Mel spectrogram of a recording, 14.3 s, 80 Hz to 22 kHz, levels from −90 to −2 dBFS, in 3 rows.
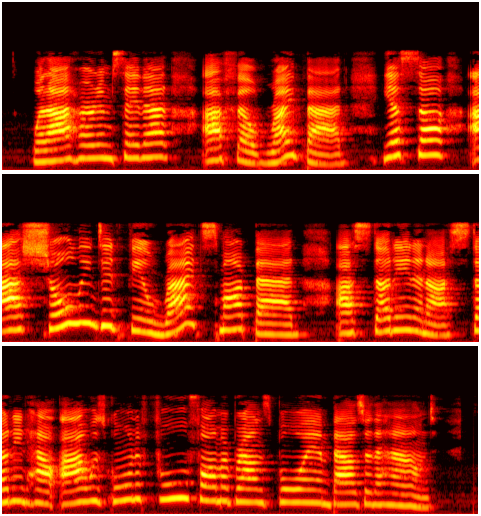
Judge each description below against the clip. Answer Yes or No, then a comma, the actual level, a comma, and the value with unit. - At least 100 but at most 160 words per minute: Yes, average, 155 wpm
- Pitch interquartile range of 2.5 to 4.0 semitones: No, average, 5.0 semitones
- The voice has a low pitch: No, very high, 295 Hz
